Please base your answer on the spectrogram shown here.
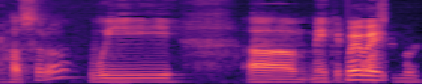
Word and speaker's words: Hasura: I'm the CEO co-founder of a company called Hasura.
